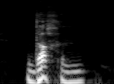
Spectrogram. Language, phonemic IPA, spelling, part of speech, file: Dutch, /ˈdɑɣə(n)/, daggen, verb / noun, Nl-daggen.ogg
- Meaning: 1. plural of dag (etymology 2) 2. plural of dagge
